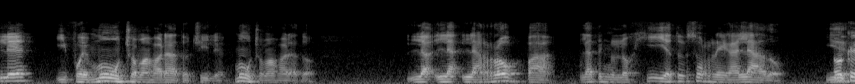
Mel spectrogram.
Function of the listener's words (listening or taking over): taking over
